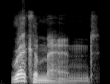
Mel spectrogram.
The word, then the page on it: recommend: British English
